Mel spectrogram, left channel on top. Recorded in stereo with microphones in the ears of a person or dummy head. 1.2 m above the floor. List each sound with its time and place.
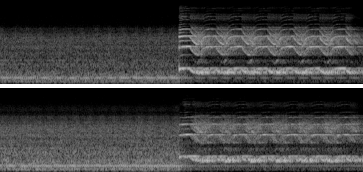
1.8 s a siren: 70° left (ahead or behind), 9 m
